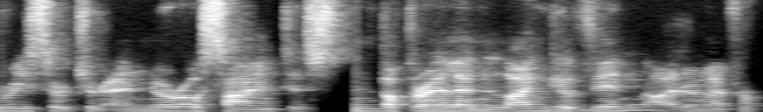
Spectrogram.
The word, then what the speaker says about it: Langevin: Helen Langevin. I don't know if I pronounced that correctly. Yes, Langevin.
